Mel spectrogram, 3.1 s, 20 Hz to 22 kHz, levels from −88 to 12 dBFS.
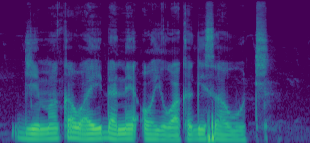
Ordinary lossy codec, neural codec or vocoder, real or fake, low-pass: none; none; real; none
